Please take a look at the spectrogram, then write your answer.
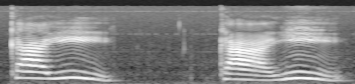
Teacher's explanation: dois sons vocálicos separados um hiato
